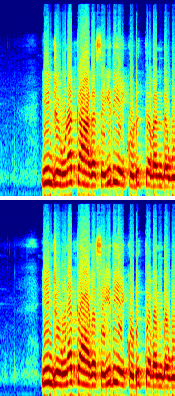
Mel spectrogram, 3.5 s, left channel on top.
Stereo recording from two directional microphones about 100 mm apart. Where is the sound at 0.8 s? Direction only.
45° right (ahead or behind).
